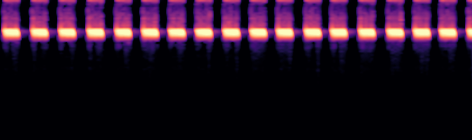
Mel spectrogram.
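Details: Shrill, regular chirps of a male cricket at summer dusk: bright, high-pitched bursts repeated roughly every quarter second in a steady beat, clean and free of other noise.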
